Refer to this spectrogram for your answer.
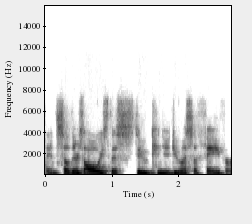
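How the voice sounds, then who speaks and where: With an American accent, a man speaks at a medium pitch and a fairly quick pace, somewhat breathy, in a monotone, flat intonation, against a quiet background. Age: 60s. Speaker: retired foreign service medical officer and guest speaker. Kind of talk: talk to a club audience. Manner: hesitant with fillers and restarts.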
